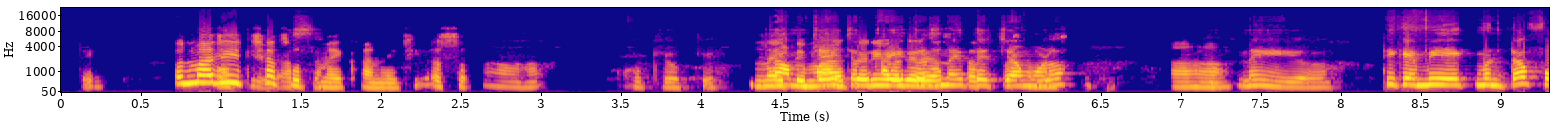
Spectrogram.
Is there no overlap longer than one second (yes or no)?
no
